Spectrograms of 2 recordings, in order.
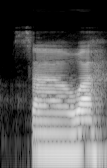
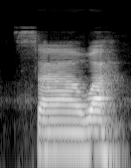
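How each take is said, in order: No difference in how they are said.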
